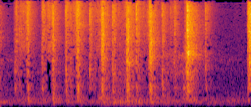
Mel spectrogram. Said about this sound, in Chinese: 哇，你洗牌好厉害啊！ 确实。 就是因为因为现在是播客嘛，然后听众肯定看不到他是怎么洗牌的。 可以听到 shuffle 的声 对 音。 对，就是我感觉你是在淘金，淘着淘着出来一颗。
